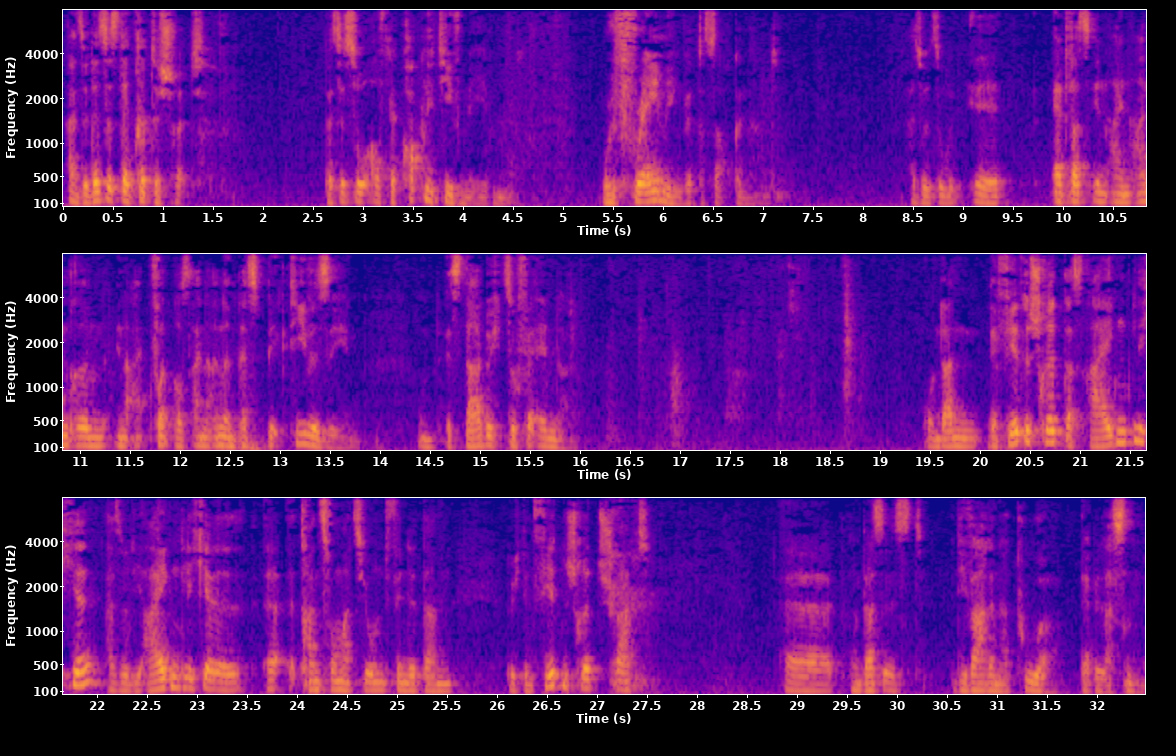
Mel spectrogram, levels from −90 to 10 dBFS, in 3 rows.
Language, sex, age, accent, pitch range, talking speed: German, male, 50-69, German, 110-135 Hz, 120 wpm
